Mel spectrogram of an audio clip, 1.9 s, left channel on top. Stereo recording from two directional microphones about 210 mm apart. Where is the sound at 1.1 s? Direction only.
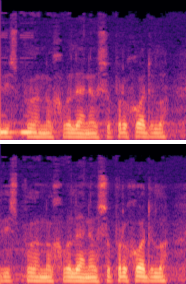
25° right (ahead or behind).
